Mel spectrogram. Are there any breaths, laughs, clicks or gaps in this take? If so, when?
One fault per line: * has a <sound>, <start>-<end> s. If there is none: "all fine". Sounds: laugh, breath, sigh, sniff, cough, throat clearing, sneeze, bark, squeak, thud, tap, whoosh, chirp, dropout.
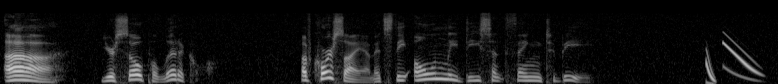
* has a chirp, 7.1-7.7 s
